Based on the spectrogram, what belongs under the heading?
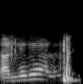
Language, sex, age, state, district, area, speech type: Bodo, male, 60+, Assam, Udalguri, rural, conversation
